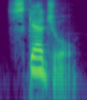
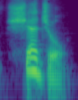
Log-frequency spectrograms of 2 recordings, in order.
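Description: First: The word is pronounced the American way. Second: The word is pronounced the British way. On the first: "American English uses schedule" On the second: "English dialects in Britain and much of the Commonwealth have tended to pronounce the word as"

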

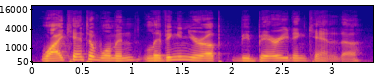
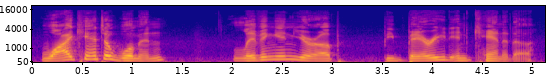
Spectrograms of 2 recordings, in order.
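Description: First: The question is read at a normal pace. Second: The question is read at a slow pace.

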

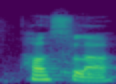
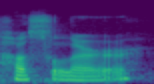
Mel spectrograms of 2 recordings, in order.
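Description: First: The word ends in a plain 'la' sound. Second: The word ends in an 'ler' sound. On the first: The speaker calls it right. "more like H-U-S-apostrophe-L-A" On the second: The speaker calls it wrong. "Nobody says Hustler"

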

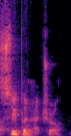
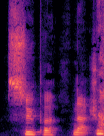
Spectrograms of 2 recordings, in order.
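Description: First: It is said as one smooth single word. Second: It is split into two words, super and natural. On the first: She seemed paranormal or otherworldly. The speaker calls it wrong. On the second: She seemed very natural. The speaker calls it right.

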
